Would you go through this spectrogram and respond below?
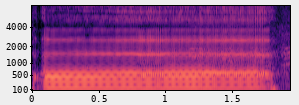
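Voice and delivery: put-on dazed, blank grunts of a kid on a phone; phone zombie kid. Comedian mimics his daughter stuck on a phone, dazed grunts. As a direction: play a child zoned out on a screen. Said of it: "they're like this".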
